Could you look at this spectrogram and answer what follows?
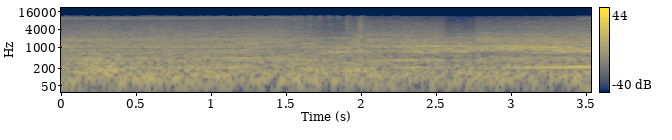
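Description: A VW race car engine held at full throttle in GT Sport, a steady loud drone sustained throughout with a slight rise in pitch near the end, no talk over it.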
